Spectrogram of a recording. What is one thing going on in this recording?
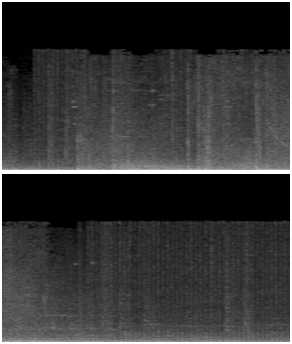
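Guns fire rapidly.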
